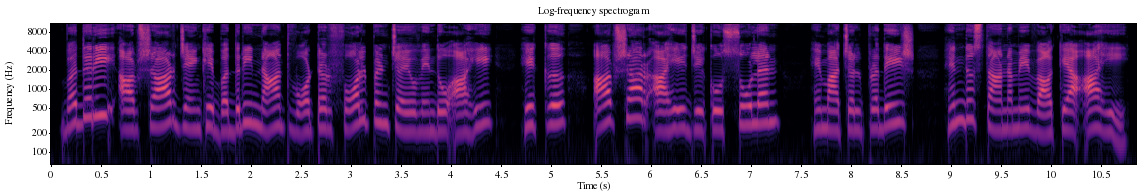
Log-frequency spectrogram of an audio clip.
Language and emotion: Sindhi, neutral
